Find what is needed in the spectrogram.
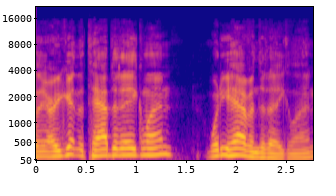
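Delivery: play-acted, joking, playful teasing tone. Retelling a listener teasing the speaker: imitating someone joking. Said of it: "he's joking with me".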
